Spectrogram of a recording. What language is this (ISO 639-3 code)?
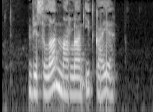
chm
